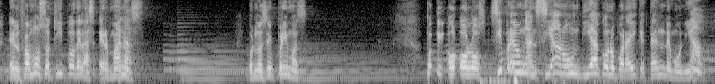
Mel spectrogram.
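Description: Preacher guy in his 50s cracking jokes at the congregation, really high gravelly voice, faint music behind. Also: pushed and bright. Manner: joking, calls out to the audience with repeated "right?". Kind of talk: comedic sermon to a congregation.

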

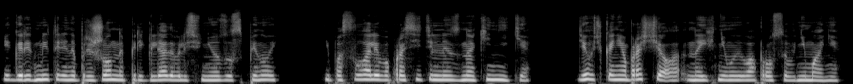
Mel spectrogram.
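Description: A woman narrating an audiobook in an even, measured way. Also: medium pitch, no echo, studio quality.

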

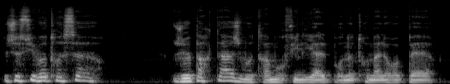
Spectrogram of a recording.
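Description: A man's voice: lowish voice, animated, unhurried, dark tone, slightly rough. A man voicing a determined young woman from a storybook who speaks with cold, insistent resolve. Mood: firm. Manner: firm, insistent pleading.

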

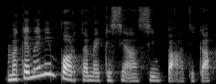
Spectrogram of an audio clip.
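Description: A woman's voice: mid-range voice, big pitch swings, fast. A woman reading a novel aloud, voicing a quarrelsome drunk man who picks a fight in a diner. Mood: drunken. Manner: loud, blustering.

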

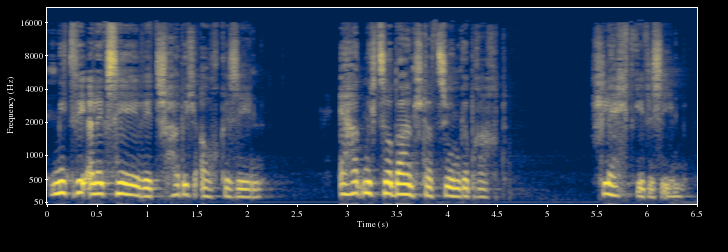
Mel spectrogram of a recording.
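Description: A woman's voice: on the low side, moderate pace, breathy edge. A woman reading a worried young princess. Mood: defensive. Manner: weary, defensive, hushed.

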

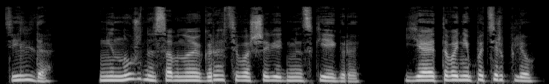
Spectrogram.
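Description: A stern, commanding male dragon rector, read by a woman audiobook narrator. He drags his words out slowly with quiet menace, in a dry, close studio sound with no room at all. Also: medium pitch, no echo, natural voice. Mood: low, intimate. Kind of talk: audiobook character reading.

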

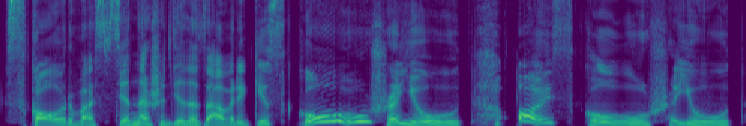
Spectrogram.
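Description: A woman voicing a sneaky male parrot villain in a children's storybook reading, with squawking, gloating shouts. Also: mid-range voice, huge pitch swings, slow pace, dry recording, studio quality.

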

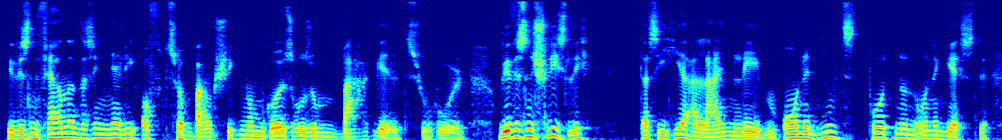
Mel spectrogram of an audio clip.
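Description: Radio play: a polished gentleman crook, very deep, courteous. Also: lively intonation, moderate pace. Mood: suave. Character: suave male gentleman criminal, calculating.

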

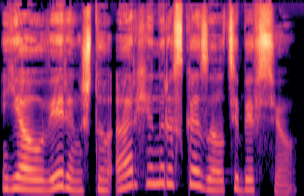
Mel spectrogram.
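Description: A woman voicing a brooding, possessive male mage rector who murmurs slowly and huskily. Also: medium pitch, expressive, no room sound, clean studio sound. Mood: hushed, possessive. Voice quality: husky. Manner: slow hushed murmur.

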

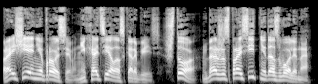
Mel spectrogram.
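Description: A man's voice: medium pitch, big pitch swings, normal speed, no room sound, studio quality, natural voice. A man voicing a mocking, leering young male bandit with a sneering, mock-polite manner.

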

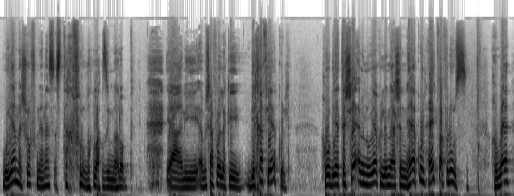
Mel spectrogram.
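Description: A man with an Egyptian accent giving a conversational sermon, telling stories in an animated way and swearing oaths often. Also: high-pitched. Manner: animated storytelling with frequent oaths. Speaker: preacher.

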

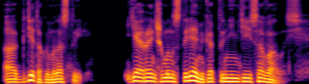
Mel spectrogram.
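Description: Gentle earnest young woman, read by a man. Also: mid-range voice, fast talker, dry recording, clean studio sound, close to an everyday voice.

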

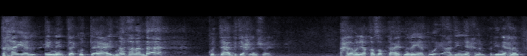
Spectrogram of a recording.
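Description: Egyptian preacher, fast, high voice, quizzes his listeners; lo-fi dull recording. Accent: Egyptian Arabic. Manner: lively, questioning the room, chuckling often. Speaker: preacher teaching a class. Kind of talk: interactive lesson with audience.

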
